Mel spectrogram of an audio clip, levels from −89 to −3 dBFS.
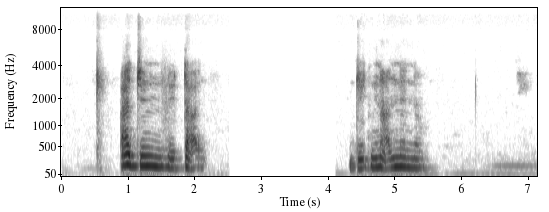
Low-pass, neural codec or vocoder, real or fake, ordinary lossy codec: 10.8 kHz; none; real; Opus, 32 kbps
